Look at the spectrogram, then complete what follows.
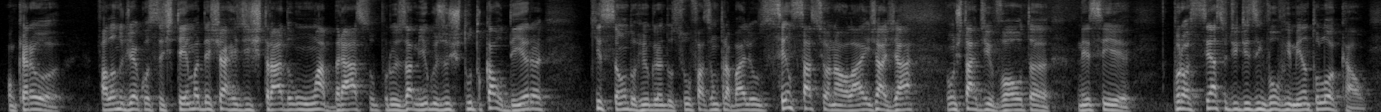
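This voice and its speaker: A man hosting a Brazilian TV interview program, putting measured, formal questions to his guest. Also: on the high side. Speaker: TV program host.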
